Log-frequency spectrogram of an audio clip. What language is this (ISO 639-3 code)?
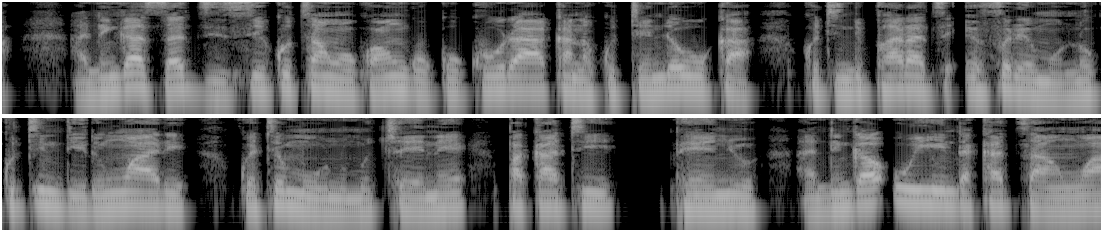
sna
